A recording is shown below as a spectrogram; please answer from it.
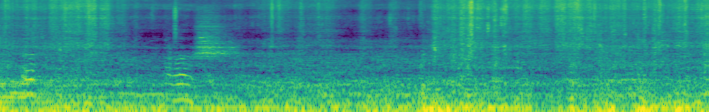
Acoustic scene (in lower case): car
